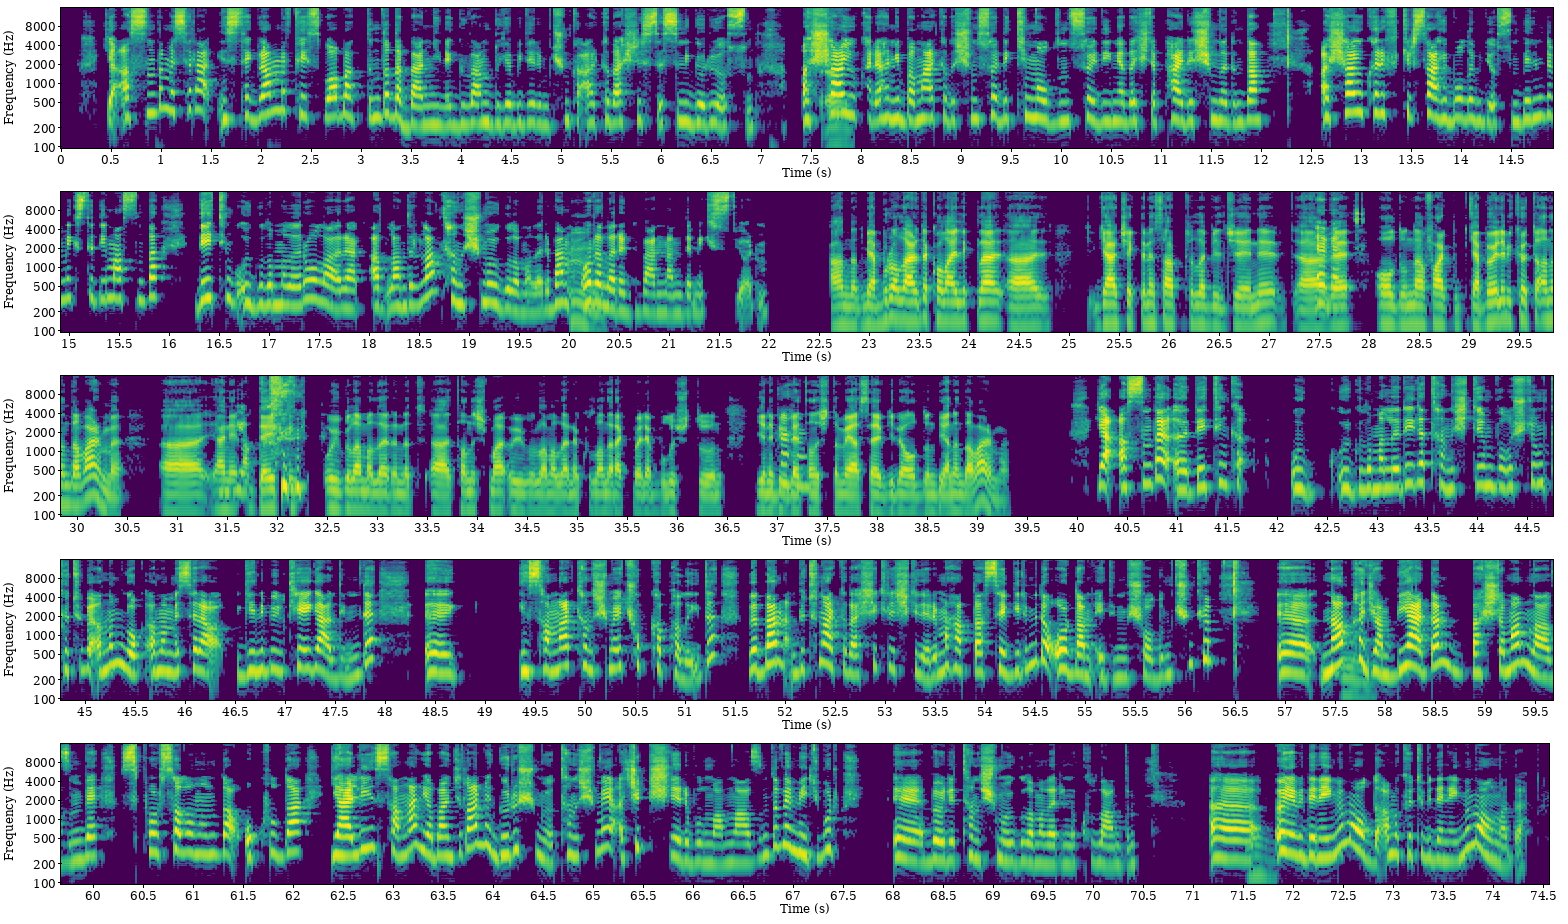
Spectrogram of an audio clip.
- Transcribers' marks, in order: other background noise; tapping; in English: "dating"; other noise; in English: "dating"; chuckle; in English: "dating"
- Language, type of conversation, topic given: Turkish, podcast, Online arkadaşlıklar gerçek bir bağa nasıl dönüşebilir?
